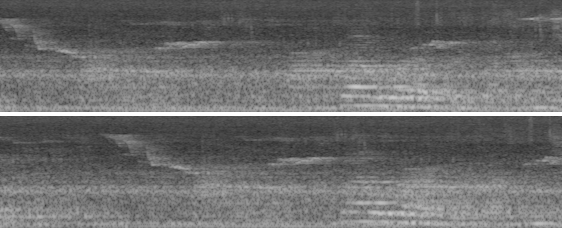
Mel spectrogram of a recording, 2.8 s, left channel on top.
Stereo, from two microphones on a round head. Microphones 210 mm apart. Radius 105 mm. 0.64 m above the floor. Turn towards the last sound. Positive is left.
turn(degrees=20)  # may be behind; listen again after turning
